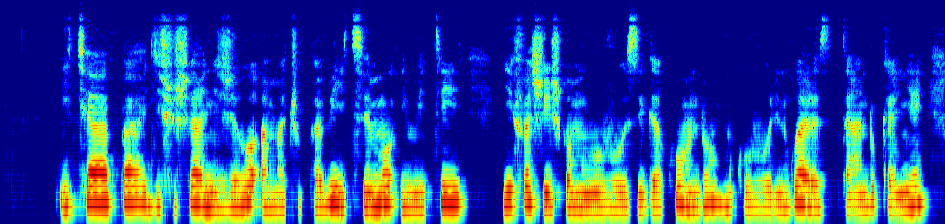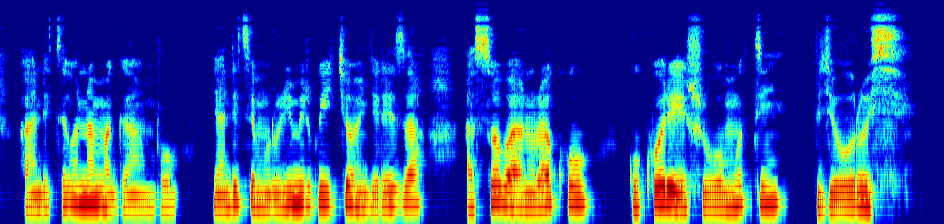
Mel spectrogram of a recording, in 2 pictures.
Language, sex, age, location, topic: Kinyarwanda, female, 25-35, Kigali, health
